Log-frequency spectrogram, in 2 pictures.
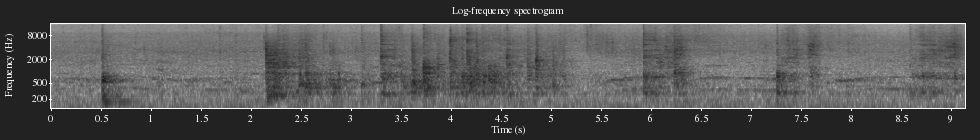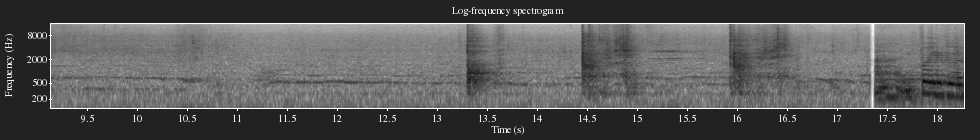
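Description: Potato poriyal cooking in a pan over a slow flame, seasoned with salt: bursts of spatula scraping and stirring rise over a soft, steady sizzle, with quieter pauses between strokes.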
